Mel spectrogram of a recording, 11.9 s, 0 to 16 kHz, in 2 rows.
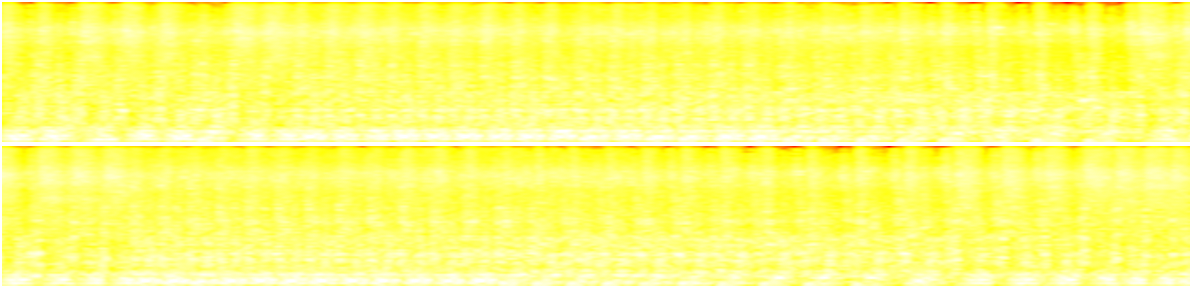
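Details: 1940 Lanz Bulldog single-cylinder hot-bulb tractor engine, first start after 40 years, recorded on a phone: loud, steady, sharp popping beats with no stalling or misses, so it runs properly.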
